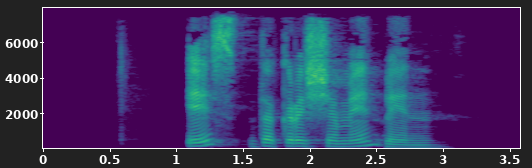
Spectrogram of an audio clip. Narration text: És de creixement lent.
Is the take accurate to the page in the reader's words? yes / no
yes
